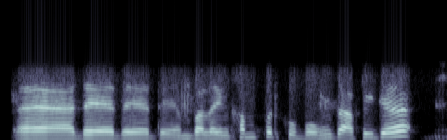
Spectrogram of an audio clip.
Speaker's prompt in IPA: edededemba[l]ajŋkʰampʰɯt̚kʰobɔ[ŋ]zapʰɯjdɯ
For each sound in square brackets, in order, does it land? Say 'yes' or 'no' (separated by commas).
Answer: yes, yes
